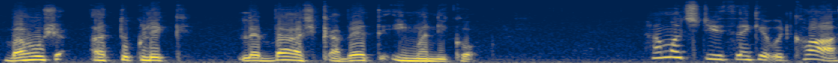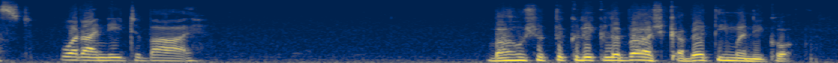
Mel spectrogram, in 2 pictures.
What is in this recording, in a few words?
conversation, maya; Bajux a tuklik le ba'ax k'abéet in maniko'?; How much do you think it would cost, what I need to buy?; JUNP'IIT MAYA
